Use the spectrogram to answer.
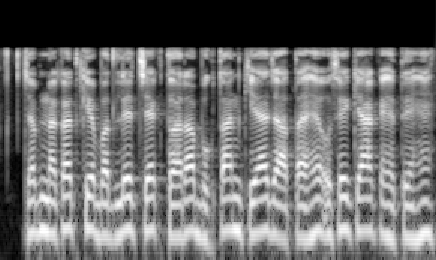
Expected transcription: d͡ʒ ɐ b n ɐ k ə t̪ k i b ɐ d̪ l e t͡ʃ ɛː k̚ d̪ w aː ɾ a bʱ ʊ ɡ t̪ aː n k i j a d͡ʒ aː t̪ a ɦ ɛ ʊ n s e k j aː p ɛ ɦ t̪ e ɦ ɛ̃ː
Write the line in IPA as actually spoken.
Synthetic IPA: d͡ʒ ɐ b n ɐ k ə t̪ k e b ɐ d̪ l e t͡ʃ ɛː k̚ d̪ w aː ɾ a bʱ ʊ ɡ t̪ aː n k i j a d͡ʒ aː t̪ a ɦ ɛ ʊ s e k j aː k ɛ ɦ t̪ e ɦ ɛ̃ː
